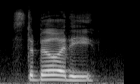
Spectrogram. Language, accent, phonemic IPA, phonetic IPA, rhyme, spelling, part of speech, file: English, US, /stəˈbɪlɪti/, [stəˈbɪlɪɾi], -ɪlɪti, stability, noun, En-us-stability.ogg
- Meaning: 1. The condition of being stable or in equilibrium, and thus resistant to change 2. The tendency to recover from perturbations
